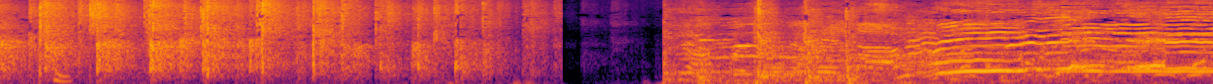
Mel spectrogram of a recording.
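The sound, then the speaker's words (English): An audience breaks into loud, steady applause, many hands clapping densely for a few seconds before it cuts off abruptly; after a brief silence, voices talk over a busy background. “So if we could have a warm round of applause”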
